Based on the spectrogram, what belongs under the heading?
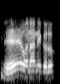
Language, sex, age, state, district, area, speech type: Maithili, male, 18-30, Bihar, Araria, rural, conversation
